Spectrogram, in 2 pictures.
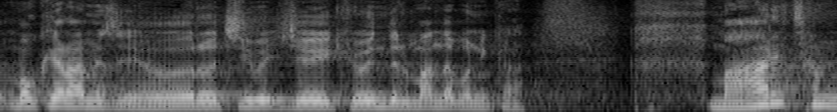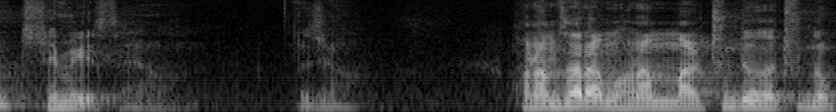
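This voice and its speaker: High, gravelly Gyeongsang pastor preaching. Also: male voice, fairly bright tone. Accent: Gyeongsang Korean. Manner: conversational preaching with frequent rhetorical questions to the congregation. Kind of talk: sermon. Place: church sanctuary.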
